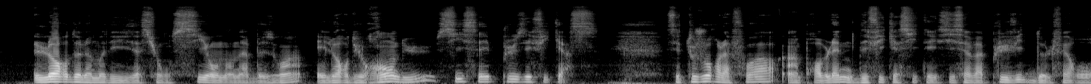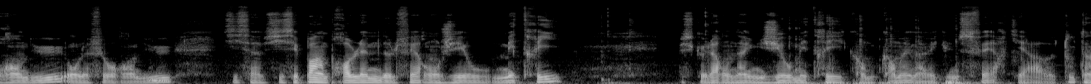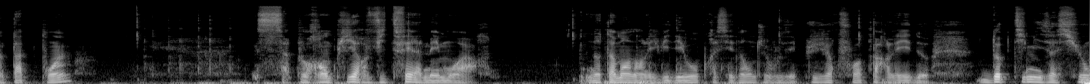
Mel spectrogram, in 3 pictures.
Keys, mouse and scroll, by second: 16.9 click, 18.8 middle click, 18.8-20.1 scroll up 5, 19.0 middle click, 19.3 middle click, 19.6 middle click, 19.9 middle click, 20.4-23.1 alt+middle drag, 23.4-25.3 alt+scroll down 6, 25.8-27.4 alt+middle drag, 28.2-29.5 alt+scroll up 3, 29.4 alt+middle click.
